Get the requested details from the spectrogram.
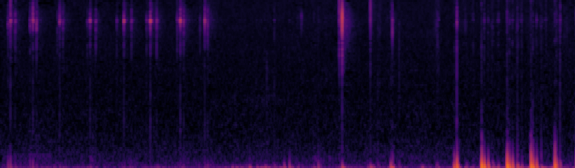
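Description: Long nails tap and scratch a small, hollow, clear glass star-shaped bottle with a cork stopper, which appears empty. Quiet, light clicking and scratching come first, with a few bright ticks. Toward the end, firmer, dull low taps follow in quick succession, each dying away almost at once.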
